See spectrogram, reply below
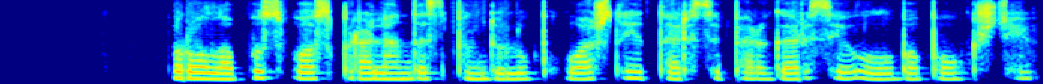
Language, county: Lithuanian, Marijampolė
